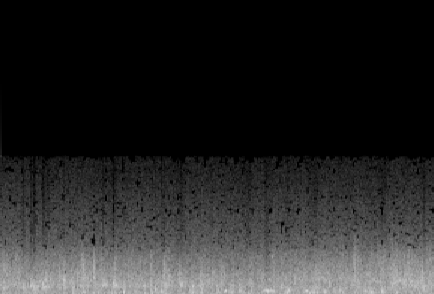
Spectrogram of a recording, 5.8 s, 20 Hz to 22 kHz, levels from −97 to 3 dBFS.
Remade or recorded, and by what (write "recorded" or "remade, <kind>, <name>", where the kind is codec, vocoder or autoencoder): recorded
